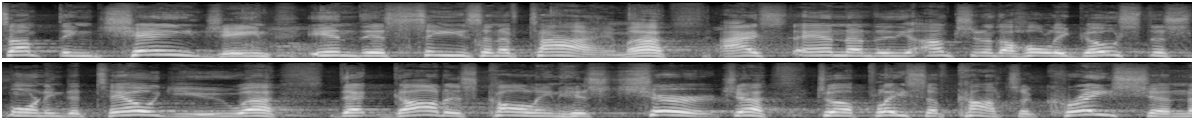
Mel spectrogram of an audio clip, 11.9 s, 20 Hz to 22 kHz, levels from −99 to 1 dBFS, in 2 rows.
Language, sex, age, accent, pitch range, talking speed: English, male, 50-69, American, 195-235 Hz, 175 wpm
